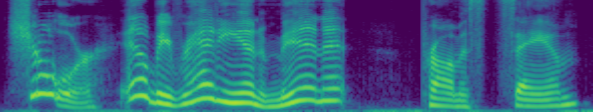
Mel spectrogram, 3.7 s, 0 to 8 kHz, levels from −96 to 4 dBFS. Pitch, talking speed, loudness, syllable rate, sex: 250 Hz, 145 wpm, -17 LUFS, 5.2 syllables/s, female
